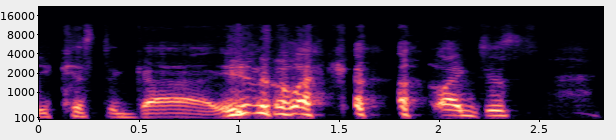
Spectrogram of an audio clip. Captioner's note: laughing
